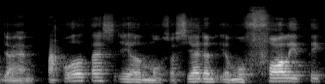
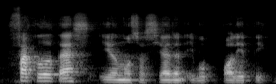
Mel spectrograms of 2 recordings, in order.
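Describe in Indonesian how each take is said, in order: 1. Bunyi f dan p tertukar. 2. Bunyi f dan p dibedakan. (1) "nah jangan ketukar, jangan ... ya salah" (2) "Jadi F dan P-nya itu jelas"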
